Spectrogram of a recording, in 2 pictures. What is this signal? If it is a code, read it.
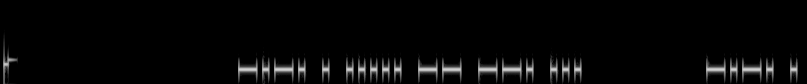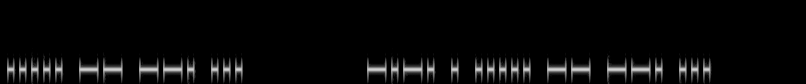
Morse code, heard as a keyed tone, about 20 wpm, 700 Hz. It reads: CE5MGS CE5MGS CE5MGS
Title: DXCC-100 Call Signs - 6 Characters - Repeated 3x - 20wpm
